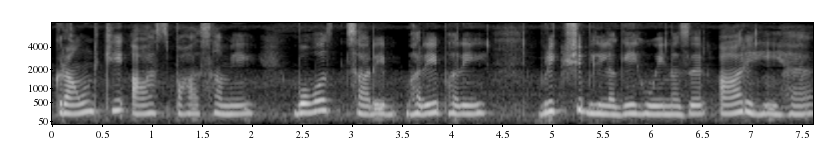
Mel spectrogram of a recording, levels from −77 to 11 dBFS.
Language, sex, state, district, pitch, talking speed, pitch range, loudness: Hindi, female, Punjab, Fazilka, 220 Hz, 135 wpm, 210-240 Hz, -18 LUFS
